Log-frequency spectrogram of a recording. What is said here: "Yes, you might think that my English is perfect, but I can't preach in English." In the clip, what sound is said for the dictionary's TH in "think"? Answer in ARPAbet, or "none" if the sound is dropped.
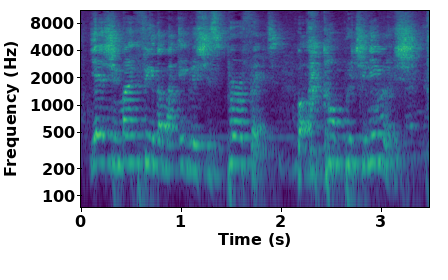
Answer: F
